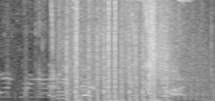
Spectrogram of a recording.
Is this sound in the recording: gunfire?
yes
